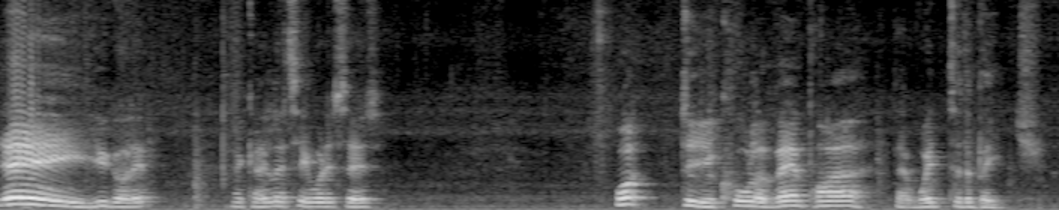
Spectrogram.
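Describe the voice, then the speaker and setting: A man's voice: a little high, animated, slow, long pauses, a bit bright. A man playing a cheerful teetotal vampire in an amateur radio play. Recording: noisy recording with clicks.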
